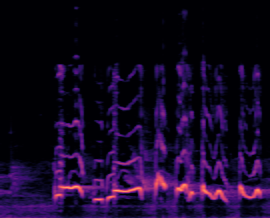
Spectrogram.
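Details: Oriental magpie-robin singing to stimulate other birds: a long, clear, sliding whistle followed by a fast string of bright, warbling notes rising and dipping in pitch.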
